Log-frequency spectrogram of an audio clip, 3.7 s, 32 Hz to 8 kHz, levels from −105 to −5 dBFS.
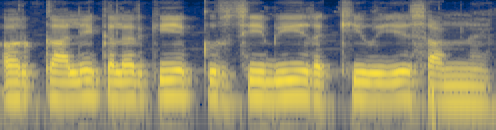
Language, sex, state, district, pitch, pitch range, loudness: Hindi, male, Uttar Pradesh, Lucknow, 125 Hz, 120-130 Hz, -15 LUFS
